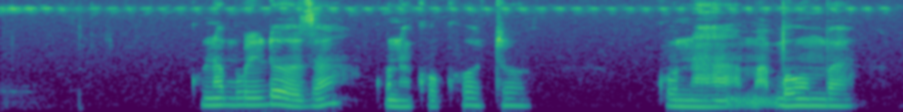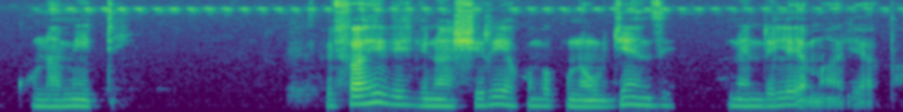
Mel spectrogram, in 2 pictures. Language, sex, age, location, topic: Swahili, male, 25-35, Mombasa, government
